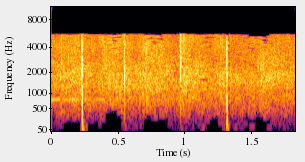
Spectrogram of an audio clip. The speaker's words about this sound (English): Austin and Erica, engaged last week. All right? Round of applause for Austin and Erica.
